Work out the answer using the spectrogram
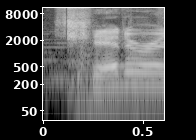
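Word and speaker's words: Xitter: Shitter is a different kind of site. No, you spelled it wrong. It's X-I-T-T-E-R. You just pronounce it like shitter, but it's a X-itter.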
